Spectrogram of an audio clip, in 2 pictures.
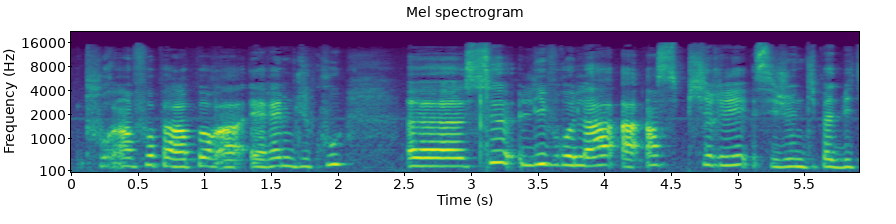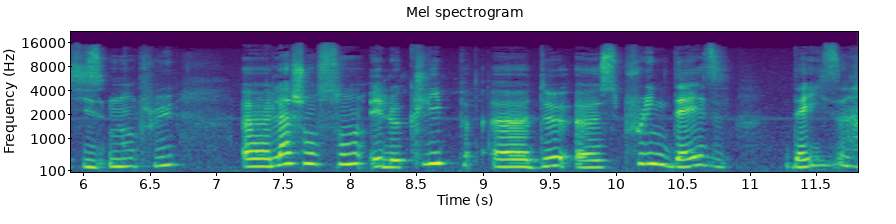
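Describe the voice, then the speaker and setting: A woman's voice: a little high, fairly bright tone. Chatty young woman with lots of fillers. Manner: rambling, hesitant, many fillers and self-corrections; self-deprecating, laughs at herself. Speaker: book vlogger. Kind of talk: casual book review vlog.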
